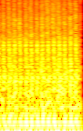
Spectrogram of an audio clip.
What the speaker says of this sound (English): I'll go get him with the minigun.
